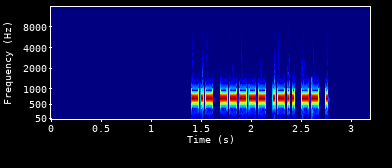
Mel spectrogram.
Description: Morse code, heard as a keyed tone, about 51 wpm, 700 Hz. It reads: K0LME
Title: USA Call Signs - 5 Characters - Repeated 2x - 50wpm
